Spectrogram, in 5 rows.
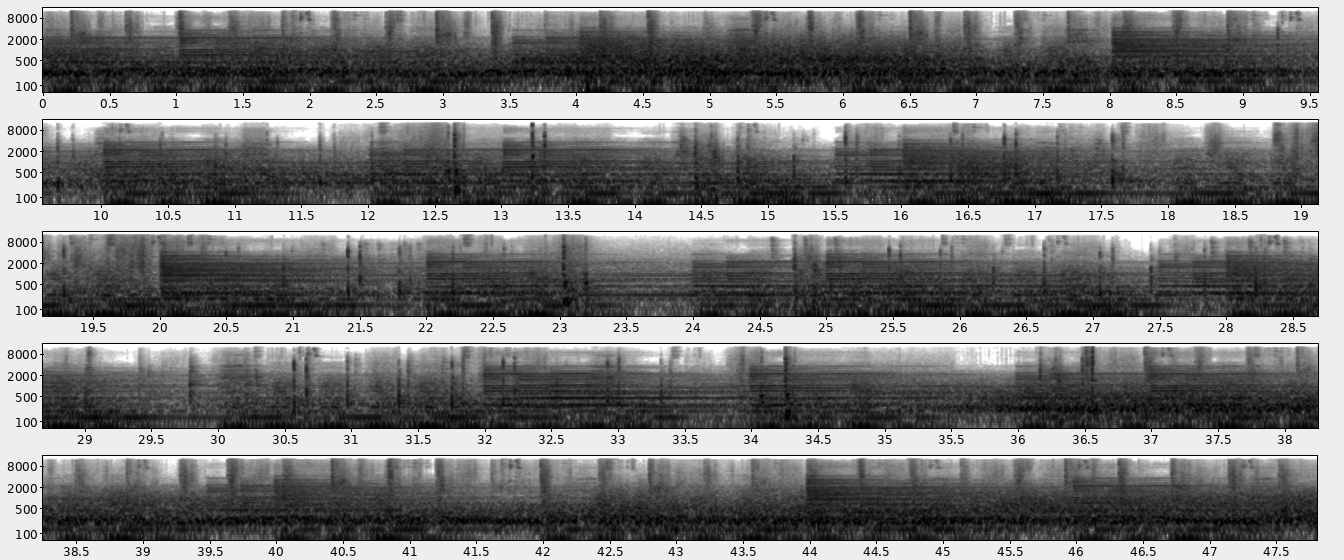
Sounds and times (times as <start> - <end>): Music: 0.0 - 47.8.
